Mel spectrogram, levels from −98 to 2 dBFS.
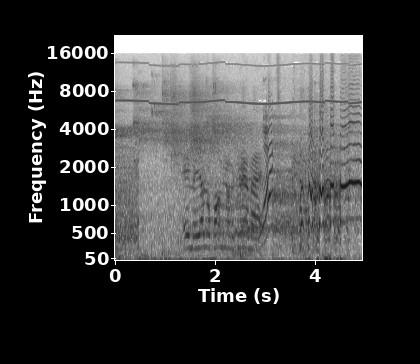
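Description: A thin, high whistle runs under the sound from start to finish, its pitch wandering between about 6.3 and 6.8 kHz and sitting only around 15 dB below the main signal. This is switching supply whistle: a switch-mode power supply is cycling at an audible rate, or beating against another supply, and the tone drifts as the load it feeds shifts.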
